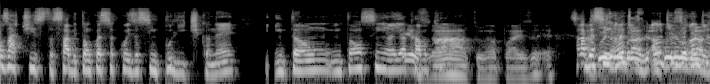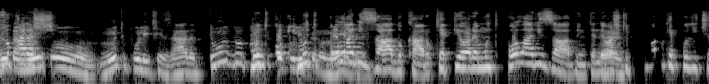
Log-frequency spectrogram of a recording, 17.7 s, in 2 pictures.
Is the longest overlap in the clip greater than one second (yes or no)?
yes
